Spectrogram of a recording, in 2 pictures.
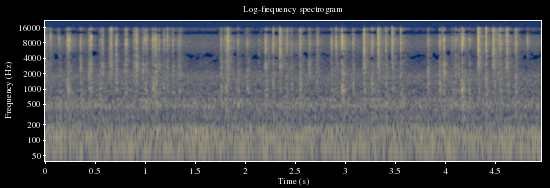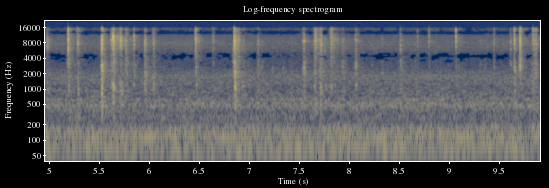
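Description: Fingertips type steadily on the plastic keycaps of a black Perixx Periboard 612 wireless Bluetooth ergonomic split keyboard with a hollow plastic housing, lying on a grey laminate desk. Quick, light clicks and taps run continuously over a steady low hum around 90 Hz, each keystroke short and dry.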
